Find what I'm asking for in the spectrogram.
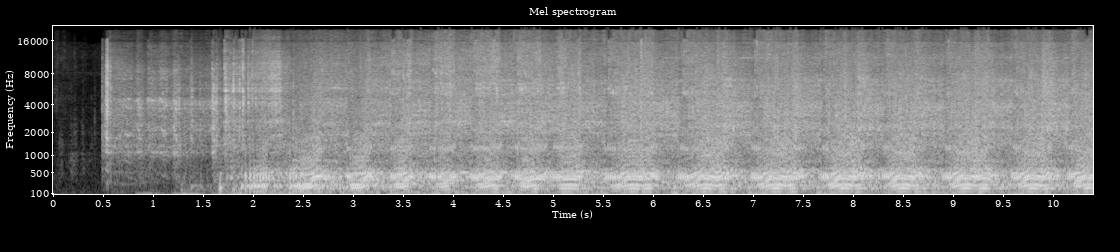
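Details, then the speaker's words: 2008 Polaris Ranger 500 UTV; bad fuel or a bad fuel pump suspected, unconfirmed. Cranks, catches and settles into an uneven, lumpy run with a slow pulsing beat, never smoothing out. Rough running. "Doesn't exactly sound good. That's a start. That is a start."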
